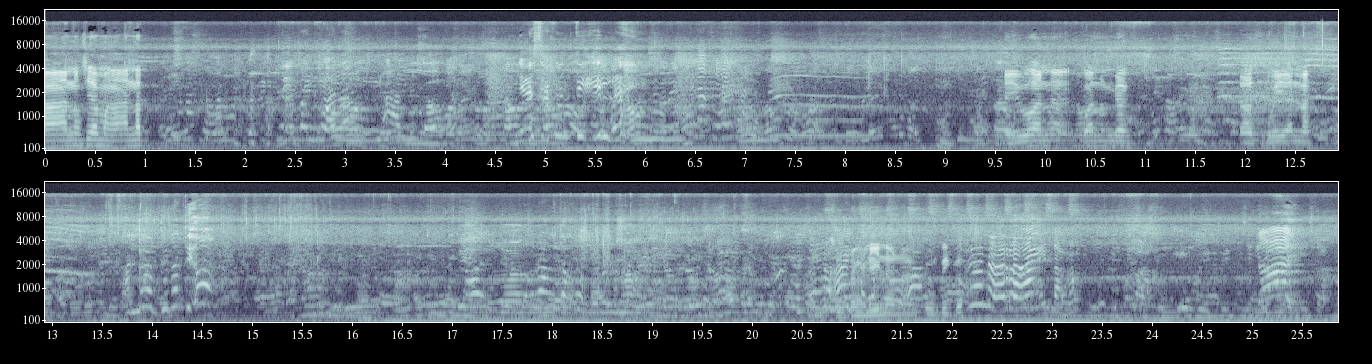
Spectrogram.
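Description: Young girls chatter and shout excitedly nearby.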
